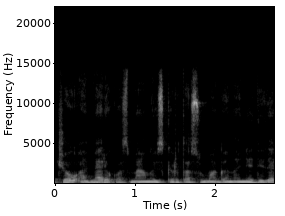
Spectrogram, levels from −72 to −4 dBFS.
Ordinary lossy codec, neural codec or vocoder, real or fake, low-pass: AAC, 96 kbps; none; real; 14.4 kHz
